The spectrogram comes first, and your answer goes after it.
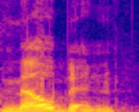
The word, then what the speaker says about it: Melbourne: ahead here i'm in melbourne australia which is pronounced melbourne i learned when i was there yet melbourne is super cool there were also tons of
